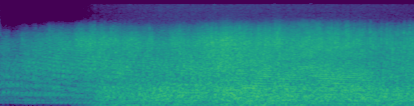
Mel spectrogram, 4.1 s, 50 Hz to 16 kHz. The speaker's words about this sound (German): Hawaii, 7. Dezember 1941. Japanische Flugzeuge bombardieren amerikanische Kriegsschiffe, die vor Pearl Harbor ankern.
